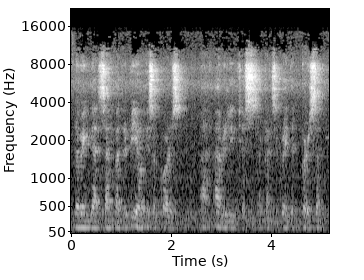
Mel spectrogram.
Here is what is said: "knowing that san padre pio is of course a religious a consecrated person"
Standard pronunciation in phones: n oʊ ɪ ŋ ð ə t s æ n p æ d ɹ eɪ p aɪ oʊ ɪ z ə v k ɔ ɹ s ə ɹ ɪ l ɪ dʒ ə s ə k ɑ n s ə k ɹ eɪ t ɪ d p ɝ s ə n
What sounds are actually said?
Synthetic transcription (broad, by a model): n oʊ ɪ ŋ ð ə t s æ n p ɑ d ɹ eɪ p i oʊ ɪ s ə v k ɔ ɹ s ə ɹ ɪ l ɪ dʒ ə s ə k ɑ n s ə k ɹ eɪ t ɪ d p ɝ s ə n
